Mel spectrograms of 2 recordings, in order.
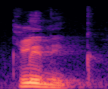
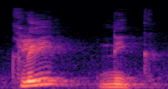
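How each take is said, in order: First: The two syllables run together without a break. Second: The two syllables are said apart with a break.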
